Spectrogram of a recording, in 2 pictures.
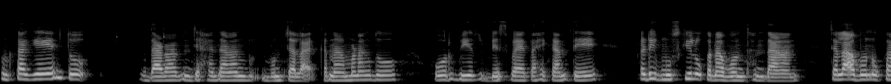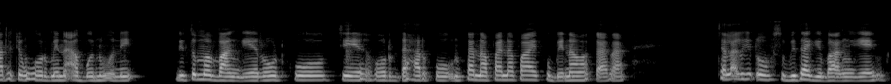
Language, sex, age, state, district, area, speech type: Santali, female, 45-60, Jharkhand, Bokaro, rural, spontaneous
